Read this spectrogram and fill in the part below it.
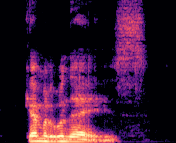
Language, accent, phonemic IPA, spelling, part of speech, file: French, Canada, /kam.ʁu.nɛz/, camerounaise, adjective, LL-Q150 (fra)-camerounaise.wav
- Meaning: feminine singular of camerounais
